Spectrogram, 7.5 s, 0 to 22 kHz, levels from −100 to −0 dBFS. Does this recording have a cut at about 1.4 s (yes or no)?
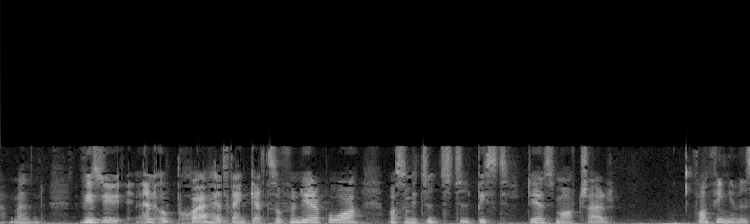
yes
